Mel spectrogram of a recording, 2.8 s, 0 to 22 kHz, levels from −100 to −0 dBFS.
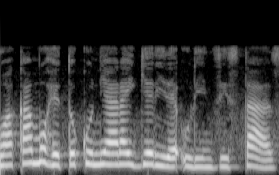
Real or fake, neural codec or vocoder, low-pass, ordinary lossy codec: real; none; 7.2 kHz; none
